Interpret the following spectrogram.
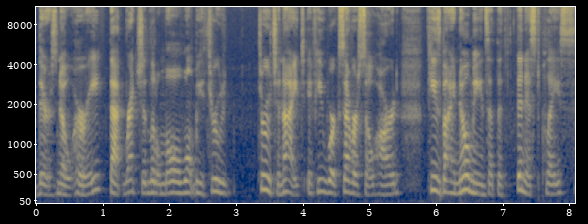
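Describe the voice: A female-sounding, put-on character voice, raspy and middle-pitched, moves at a moderate pace. The recording is very clean with a silent background.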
